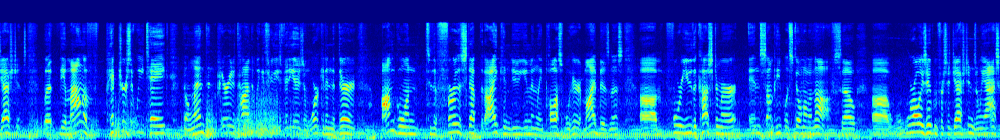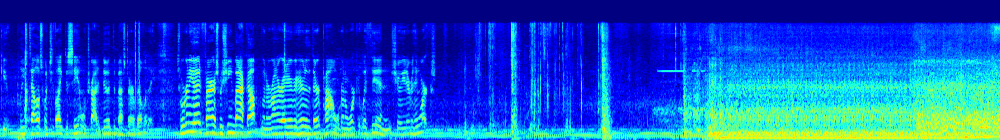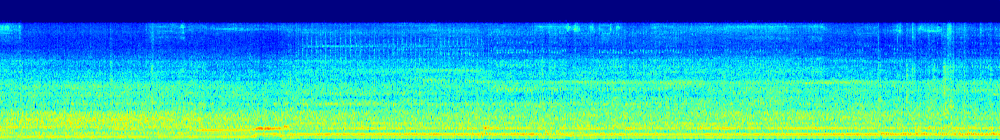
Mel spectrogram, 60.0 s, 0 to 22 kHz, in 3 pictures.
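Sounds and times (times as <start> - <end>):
diesel engine idling and revving: 0.0 - 60.0
short beep: 33.1 - 34.2.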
